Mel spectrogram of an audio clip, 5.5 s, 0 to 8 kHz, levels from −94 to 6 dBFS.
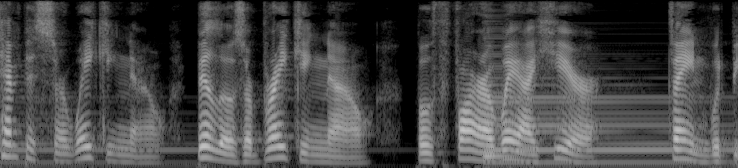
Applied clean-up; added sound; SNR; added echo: none; Acoustic guitar; 16 dB; none.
